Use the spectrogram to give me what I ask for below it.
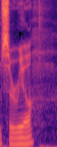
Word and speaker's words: Suriel: I'm Surreal. That's how you say it.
